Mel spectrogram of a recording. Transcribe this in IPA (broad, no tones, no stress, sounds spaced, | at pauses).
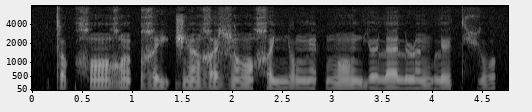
t ɔ k χ ɔ̃ ʁ õ ʔ ʁ i ʔ ʒ ɐ̃ ʁ ə ɮ ɔ̃ χ ə ɲ ɔ ŋ ɛ̃ ʔ ŋ ɔ̃ ŋ j ə l æ l ɹ ɐ̃ ŋ l ɘ t ç o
